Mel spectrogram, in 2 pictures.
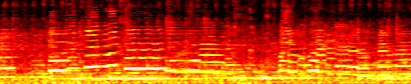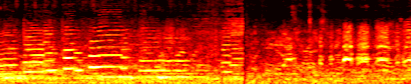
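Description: Saxophone played by a street busker, a flowing melody over crowd chatter, cutting off abruptly about eight seconds in, after which only crowd voices remain.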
